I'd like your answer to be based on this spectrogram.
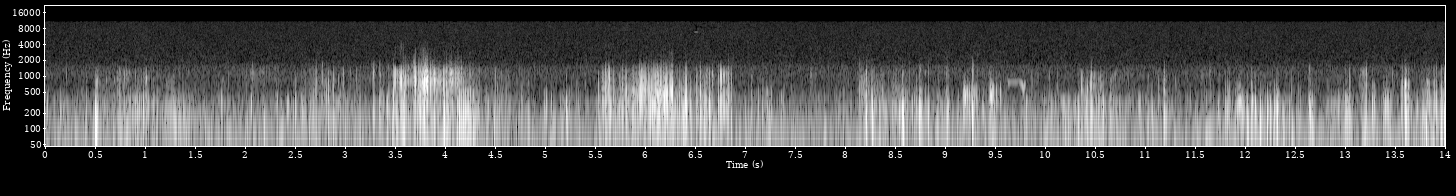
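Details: Tex's stomach growling: repeated low gurgles and growls with a few squeaky rising notes, hunger rumbling; borborygmi.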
